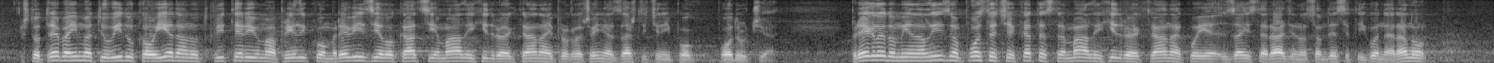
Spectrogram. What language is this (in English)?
Serbian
